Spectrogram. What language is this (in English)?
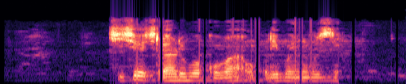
Ganda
